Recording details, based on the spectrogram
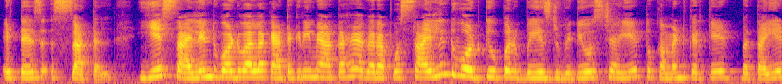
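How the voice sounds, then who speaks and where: Woman teacher, slightly high voice, slow deliberate drilling of word meanings. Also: fairly bright tone. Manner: patient, drills each word twice, corrects pronunciation. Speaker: English teacher. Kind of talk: vocabulary lesson, word then meaning, repeated slowly.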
